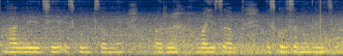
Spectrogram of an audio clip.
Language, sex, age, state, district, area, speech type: Maithili, female, 18-30, Bihar, Purnia, rural, spontaneous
